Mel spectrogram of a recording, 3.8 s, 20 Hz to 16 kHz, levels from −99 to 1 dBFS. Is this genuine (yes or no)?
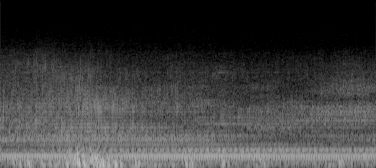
yes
